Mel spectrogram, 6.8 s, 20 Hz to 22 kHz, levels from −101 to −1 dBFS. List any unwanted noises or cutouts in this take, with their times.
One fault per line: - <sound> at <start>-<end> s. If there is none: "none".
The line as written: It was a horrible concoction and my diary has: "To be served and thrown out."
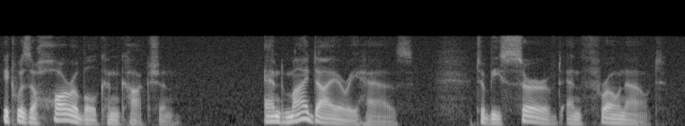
none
